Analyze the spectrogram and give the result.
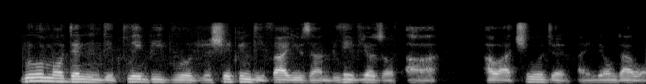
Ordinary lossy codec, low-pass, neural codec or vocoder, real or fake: none; 7.2 kHz; codec, 16 kHz, 1.1 kbps, Voila-Tokenizer; fake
